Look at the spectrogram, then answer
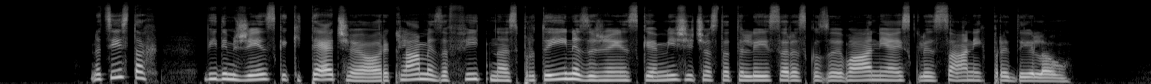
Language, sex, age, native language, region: Slovenian, female, 30-49, Slovenian, Central Slovenia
